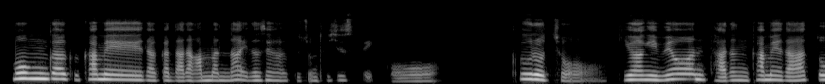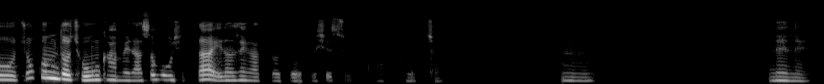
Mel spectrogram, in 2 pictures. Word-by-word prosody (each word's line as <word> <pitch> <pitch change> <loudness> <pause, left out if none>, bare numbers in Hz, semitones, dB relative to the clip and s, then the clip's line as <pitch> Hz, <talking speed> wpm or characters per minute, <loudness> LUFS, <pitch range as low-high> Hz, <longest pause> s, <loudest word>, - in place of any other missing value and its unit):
'뭔가 260 -1 +6
그 215 -3 -14
카메라가 215 -6 0
나랑 175 0 -6
안 185 +2 -4
맞나?' 185 +3 -5
이런 190 -1 -7
생각도 180 -3 -10
좀 175 +1 -16
드실 190 +3 -18
수도 195 +1 -20
있고. 150 +2 -16 0.7
그렇죠. 210 -10 0
기왕이면 215 +2 +1
다른 185 +2 -6
카메라 200 -2 -2
또 215 -2 -1
'쪼끔 290 +5 +4
더 235 -3 +8
좋은 205 -1 0
카메라 185 -4 -8
써보고 215 +2 -5
싶다.' 220 +3 -1
이런 185 0 -6
생각도 175 -4 -12
또 160 - -17
드실 - - -20
수 - - -20
있고. 155 +1 -45 0.2
그렇죠. 155 -2 -22 1.2
음. 170 -1 -18 1.7
네네. 170 -3 -10
195 Hz, 245 characters per minute, -23 LUFS, 175-215 Hz, 1.7 s, 더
